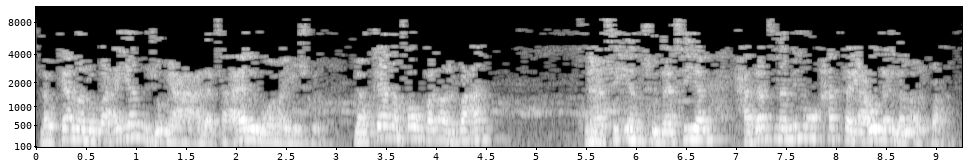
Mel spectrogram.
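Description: Male teacher, high mellow voice, quizzes students as he explains, roomy echo. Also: a little fast, slight background noise. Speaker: teacher of Arabic grammar. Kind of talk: classroom lesson explaining a text. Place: room with students present.

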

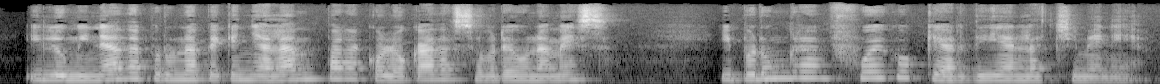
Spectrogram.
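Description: A woman narrating a classic story aloud in a steady, clear reading voice. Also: mid-range voice.

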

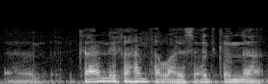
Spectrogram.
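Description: Low-voiced student asking the sheikh questions. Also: male voice, sing-song, fast, slight background noise. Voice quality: polite, hesitant questioning. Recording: dull, echoey lecture-hall recording.

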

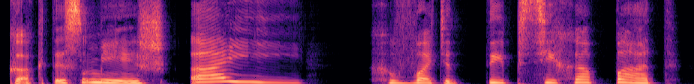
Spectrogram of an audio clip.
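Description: A reader voicing a shrill, defiant captive young woman. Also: lively intonation, extremely slow, dry recording, studio quality. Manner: shrill, furious, sobbing. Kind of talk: audiobook character voice.

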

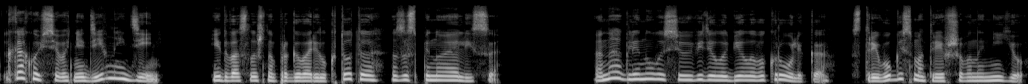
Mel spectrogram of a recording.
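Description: Brief: woman audiobook narrator, mellow dark tone, dry close mic. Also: mid-range voice, no echo. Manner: calm, measured reading with voiced characters.

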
